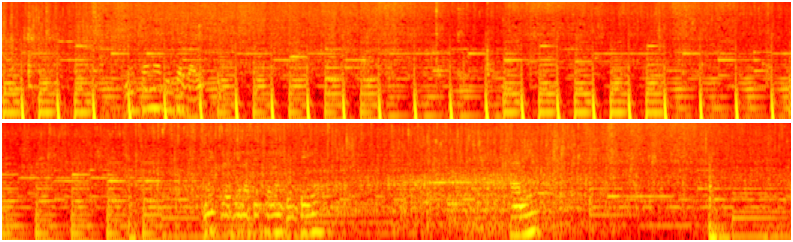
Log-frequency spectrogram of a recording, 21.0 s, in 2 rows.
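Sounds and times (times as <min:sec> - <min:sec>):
background music with quick beat: 0:00.0 - 0:12.7, 0:18.3 - 0:20.5
sauce sizzling in a pan: 0:00.0 - 0:21.0.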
